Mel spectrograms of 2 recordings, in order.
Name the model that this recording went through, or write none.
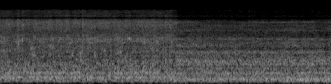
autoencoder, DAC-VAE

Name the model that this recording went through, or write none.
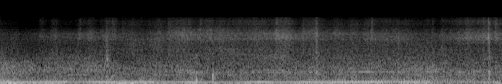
autoencoder, DAC-VAE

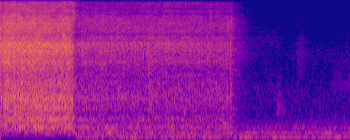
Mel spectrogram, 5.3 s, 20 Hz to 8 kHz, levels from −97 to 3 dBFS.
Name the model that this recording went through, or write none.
autoencoder, DAC-VAE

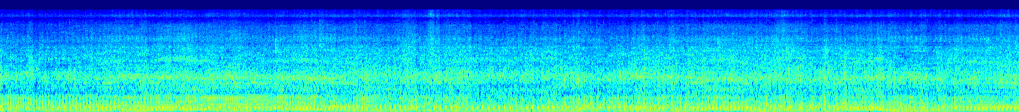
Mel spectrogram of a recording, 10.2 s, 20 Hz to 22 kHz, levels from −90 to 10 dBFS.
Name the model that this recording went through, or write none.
none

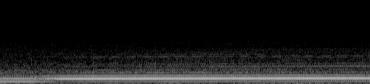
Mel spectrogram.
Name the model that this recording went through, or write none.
autoencoder, DAC-VAE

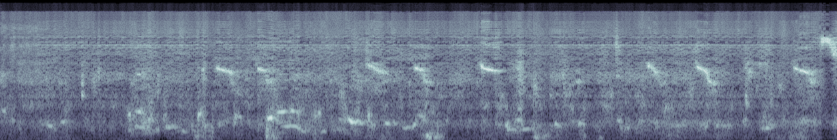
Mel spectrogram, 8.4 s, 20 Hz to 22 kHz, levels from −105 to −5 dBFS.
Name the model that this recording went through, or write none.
autoencoder, DAC-VAE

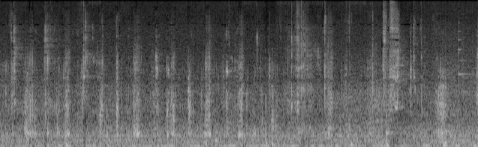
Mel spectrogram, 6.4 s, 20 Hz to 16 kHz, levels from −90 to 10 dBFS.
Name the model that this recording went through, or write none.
none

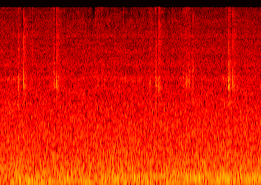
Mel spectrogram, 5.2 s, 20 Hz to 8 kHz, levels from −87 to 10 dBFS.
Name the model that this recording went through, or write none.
autoencoder, DAC-VAE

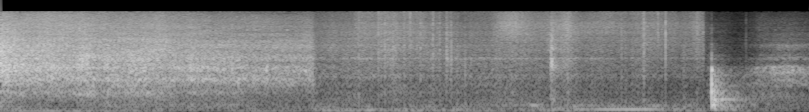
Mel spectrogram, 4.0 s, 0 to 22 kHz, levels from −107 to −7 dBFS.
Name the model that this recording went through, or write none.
autoencoder, DAC-VAE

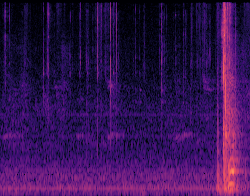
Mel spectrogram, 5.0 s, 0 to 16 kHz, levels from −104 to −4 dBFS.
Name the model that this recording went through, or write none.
none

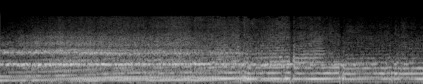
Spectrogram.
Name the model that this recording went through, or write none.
none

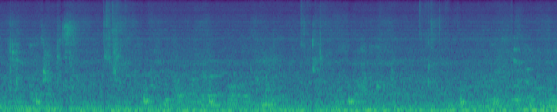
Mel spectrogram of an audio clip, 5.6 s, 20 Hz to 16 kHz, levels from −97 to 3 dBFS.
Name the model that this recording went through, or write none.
autoencoder, DAC-VAE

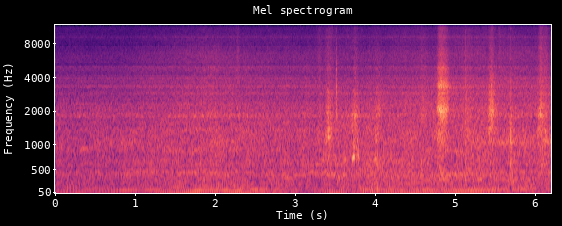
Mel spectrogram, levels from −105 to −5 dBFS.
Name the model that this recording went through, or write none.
autoencoder, DAC-VAE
